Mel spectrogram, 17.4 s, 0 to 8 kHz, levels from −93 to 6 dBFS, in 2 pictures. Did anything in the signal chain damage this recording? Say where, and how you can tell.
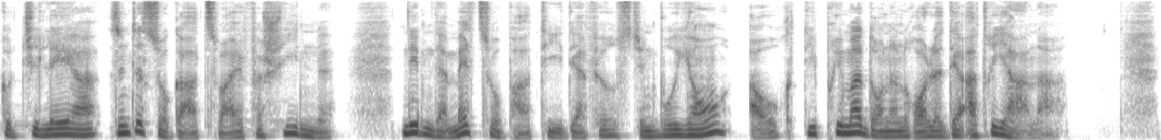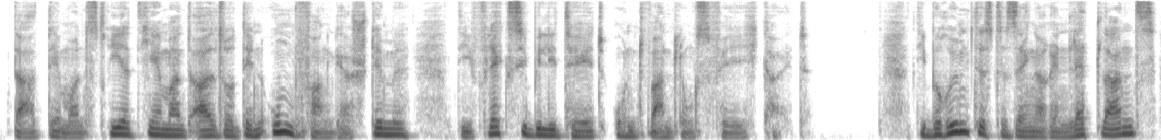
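No, nothing in the signal chain damaged this speech. It has clearly passed through a call's microphone processing, with the lowest bass trimmed and nothing above 8 kHz, as that path normally behaves.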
